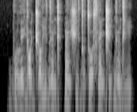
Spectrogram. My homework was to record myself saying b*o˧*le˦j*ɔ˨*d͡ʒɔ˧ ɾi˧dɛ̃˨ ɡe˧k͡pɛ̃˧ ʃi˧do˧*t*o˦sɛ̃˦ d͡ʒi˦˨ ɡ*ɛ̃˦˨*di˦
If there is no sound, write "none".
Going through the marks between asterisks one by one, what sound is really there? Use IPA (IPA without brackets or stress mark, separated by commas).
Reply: o˧, ɔ˧, t, ɛ̃˧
